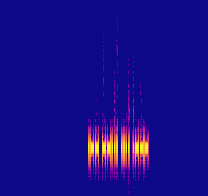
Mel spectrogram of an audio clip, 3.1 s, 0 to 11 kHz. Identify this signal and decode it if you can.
Morse code, heard as a keyed tone, about 66 wpm, 700 Hz. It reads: W7HJ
